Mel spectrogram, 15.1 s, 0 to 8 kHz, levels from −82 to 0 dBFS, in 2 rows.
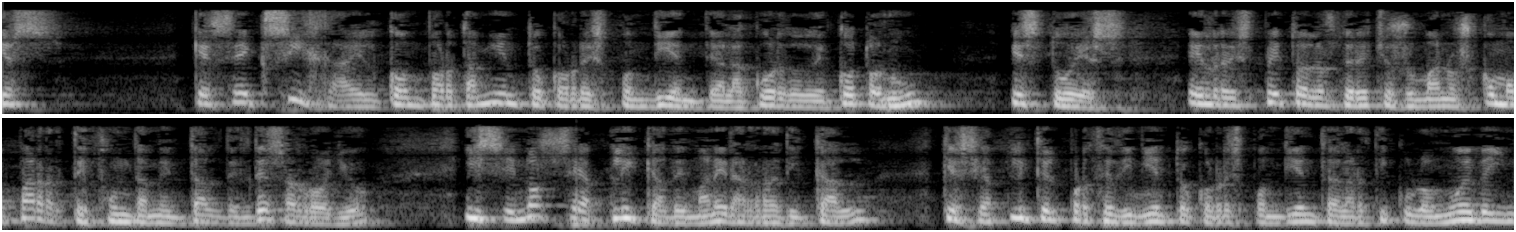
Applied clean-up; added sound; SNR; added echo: none; none; none; reverberation time 0.5 s.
